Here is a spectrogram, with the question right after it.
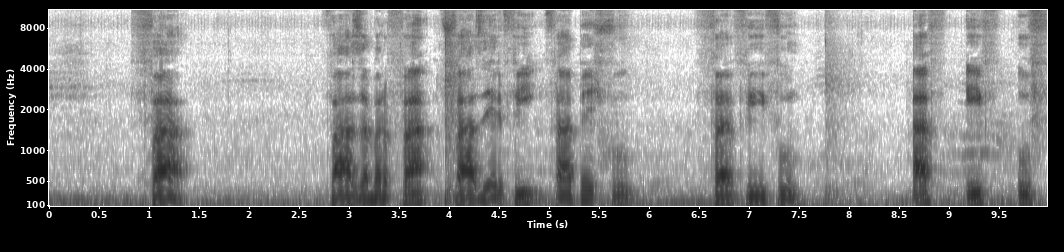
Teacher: فا کی ادائیگی میں دونوں ہونٹ نہیں ملیں گے، بلکہ اوپر والے دو دانت ثنایا علیا اور نچلے ہونٹ کا جو تری والا حصہ اس کے ساتھ لگانا ہے۔ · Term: فا کا مخرج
